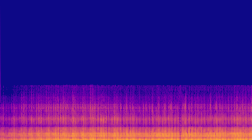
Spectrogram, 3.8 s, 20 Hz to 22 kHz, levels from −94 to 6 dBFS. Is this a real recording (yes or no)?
no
